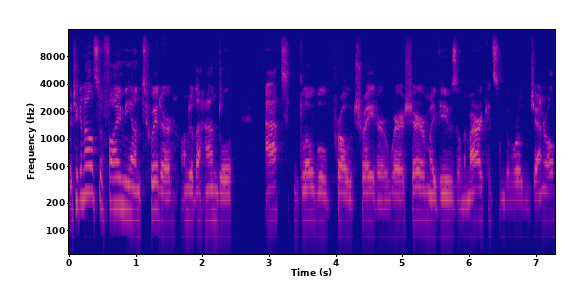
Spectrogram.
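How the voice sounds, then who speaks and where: The speaker has an Irish accent, a fairly quick pace and ordinary pitch variation. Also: man, medium pitch for a man. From Ireland, Dublin. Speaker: retired corporate treasurer turned precious metals writer. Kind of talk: podcast interview.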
